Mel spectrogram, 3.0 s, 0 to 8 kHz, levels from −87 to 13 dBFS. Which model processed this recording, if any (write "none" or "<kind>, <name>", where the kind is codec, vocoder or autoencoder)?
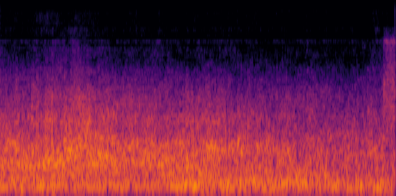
codec, HILCodec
